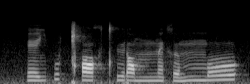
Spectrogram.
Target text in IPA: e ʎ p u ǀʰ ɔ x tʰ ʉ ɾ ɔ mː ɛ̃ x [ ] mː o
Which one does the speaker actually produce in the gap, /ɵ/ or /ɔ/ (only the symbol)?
ɵ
